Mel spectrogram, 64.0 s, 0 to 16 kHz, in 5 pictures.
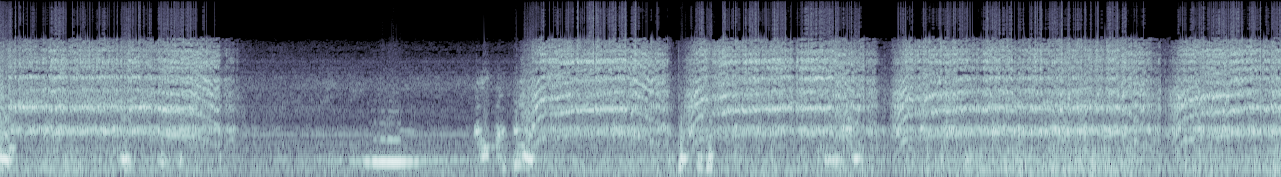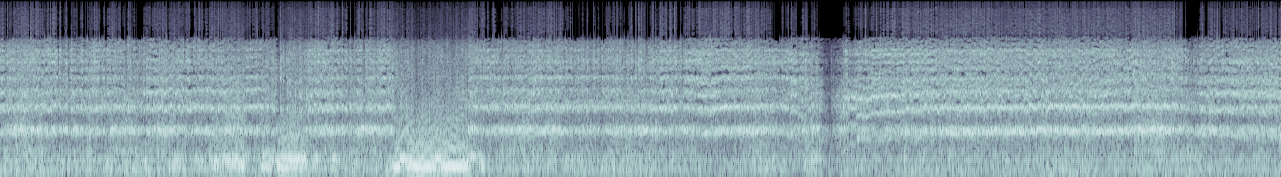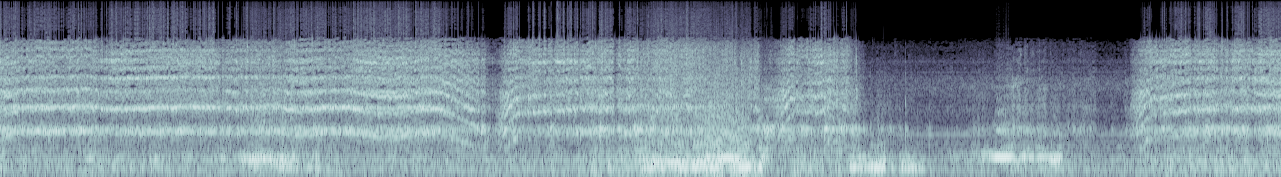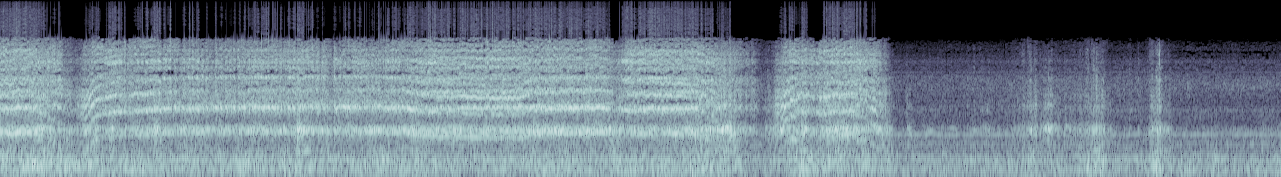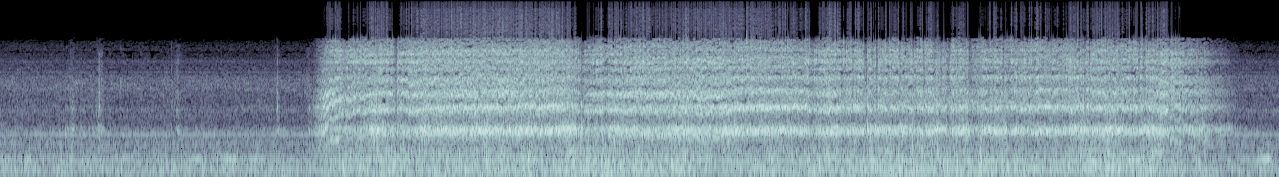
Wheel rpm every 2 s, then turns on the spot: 220, 20, 70, 150, 160, 190, 210, 230, 230, 230, 160, 210, 220, 230, 220, 160, 160, 20, 100, 180, 230, 220, 170, 90, 20, 0, 0, 130, 210, 230, 230, 120.
2-4 34-36 46-50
